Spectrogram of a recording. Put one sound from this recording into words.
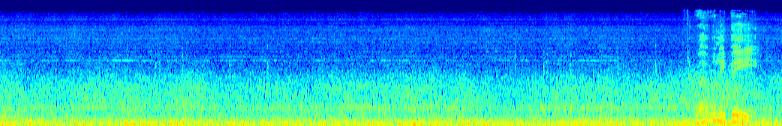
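Wind rushes past a cockpit canopy.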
